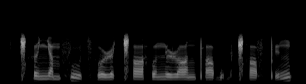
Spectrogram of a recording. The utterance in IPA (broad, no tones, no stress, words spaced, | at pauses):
ǁʰəɲam fut͡sʼo ɭəǁɑho nøɭɑnpʼɑ bobǁʰɑfpʼɪŋ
